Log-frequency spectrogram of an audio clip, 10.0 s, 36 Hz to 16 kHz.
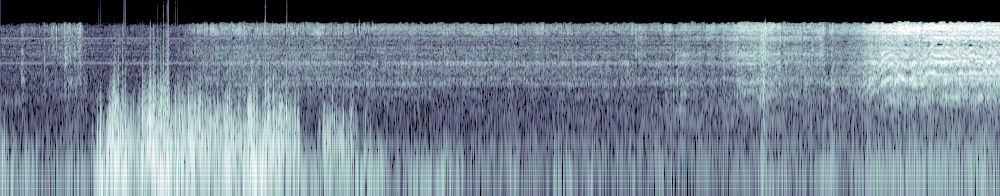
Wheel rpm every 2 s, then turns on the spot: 0, 30, 30, 40, 130.
none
